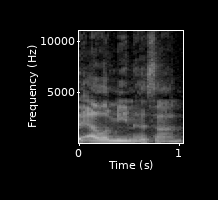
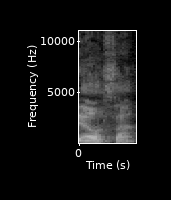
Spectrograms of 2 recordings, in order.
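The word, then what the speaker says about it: Amin Elhassan: You said Elamine Hassan. – Amin El Hassan.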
